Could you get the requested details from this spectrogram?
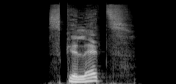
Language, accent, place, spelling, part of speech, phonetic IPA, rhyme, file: German, Germany, Berlin, Skeletts, noun, [skeˈlɛt͡s], -ɛt͡s, De-Skeletts.ogg
- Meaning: genitive singular of Skelett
